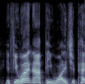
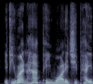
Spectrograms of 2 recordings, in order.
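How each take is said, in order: First: It is said in an annoyed, harsh tone. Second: It is said in a calm, polite tone. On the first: The speaker is openly frustrated with the client. The speaker calls it wrong. "Don't say it like how I'm saying it" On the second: The speaker makes the point tactfully. The speaker calls it right. "there are things you can say to them in a nice way"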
